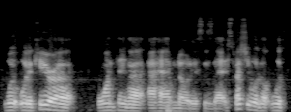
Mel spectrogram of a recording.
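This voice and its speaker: A man co-hosting a soccer podcast, giving casual analysis in a halting way, repeating words as he builds his point, on a dull lo-fi microphone. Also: lowish voice, slightly rough.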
